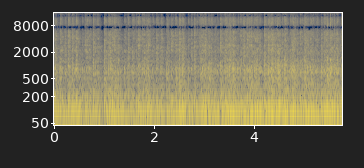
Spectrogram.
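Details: Mustang V8 first started months after a fire: loud lumpy idle with uneven, surging beat, sounding like it isn't hitting on all cylinders; cause unconfirmed.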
